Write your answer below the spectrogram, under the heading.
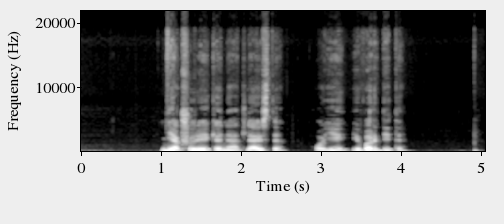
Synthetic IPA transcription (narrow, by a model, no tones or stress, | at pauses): nʲiɛkʃʊɾʲɛɪkʲɛnʲɛɐt̪ʲlʲɛˑɪsʲt̪ʲɪ | oːjiːiːʋɐɾʲd̪ʲiːt̪ʲɪ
